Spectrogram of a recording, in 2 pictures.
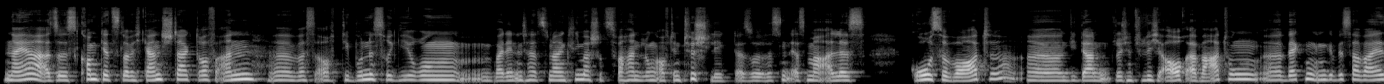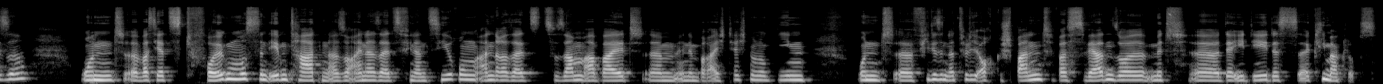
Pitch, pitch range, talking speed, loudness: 200 Hz, 185-220 Hz, 155 wpm, -20 LUFS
